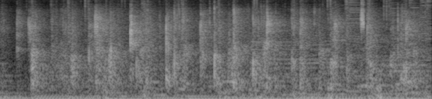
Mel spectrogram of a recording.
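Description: A crowd applauds a show-dance ballerina with steady, dense, continuous clapping, fairly loud, while low, steady music plays underneath. No one speaks.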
